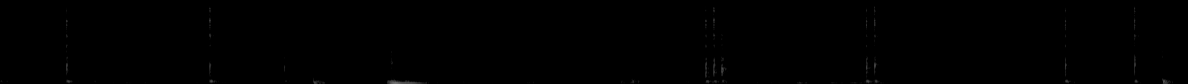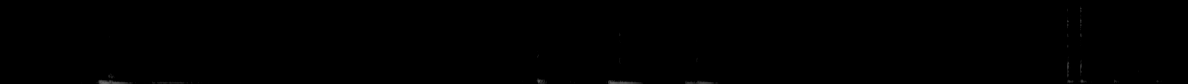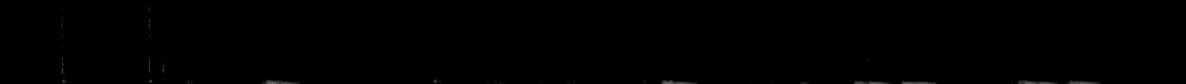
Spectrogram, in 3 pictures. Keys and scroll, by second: 3.9 m, 12.9 m, 18.0-18.7 typing, 26.5 typing, 30.4 m, 32.3-32.8 typing, 34.0-34.5 typing.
